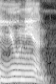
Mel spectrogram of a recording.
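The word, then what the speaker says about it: union: तो देखिए इसको हम पढ़ते हैं यूनियन, और जो आपका या है यह क्या है, कॉन्सोनेंट ही क्या, नहीं है ना, कॉन्सोनेंट है ना कि वॉवेल है, इसलिए इसके पहले हमारा ए लगेगा।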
